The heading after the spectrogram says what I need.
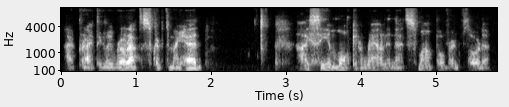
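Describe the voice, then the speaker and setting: Gruff, very low husky actor as weary designer. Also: male voice, little pitch movement, fairly quick, pushed and bright, dry recording, heavily acted, low-quality recording. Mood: wry, rueful. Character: gruff, wry, exasperated male theme-park designer, loyal colleague. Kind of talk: live screenplay table read.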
